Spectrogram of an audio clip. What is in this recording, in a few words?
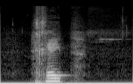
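"geep", Dutch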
